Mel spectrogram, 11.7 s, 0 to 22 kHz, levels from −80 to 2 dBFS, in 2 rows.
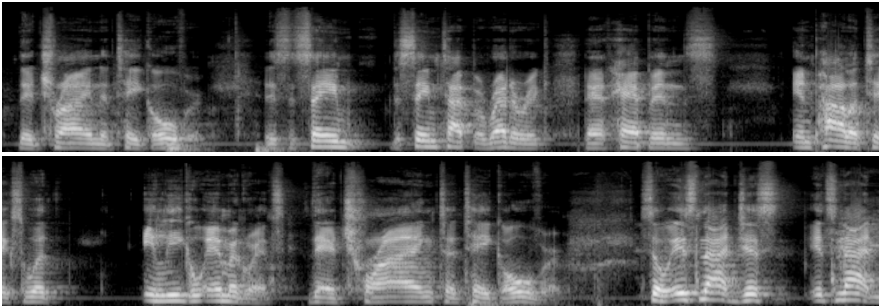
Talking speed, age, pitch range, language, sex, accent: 160 wpm, 30-49, 125-160 Hz, English, male, American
